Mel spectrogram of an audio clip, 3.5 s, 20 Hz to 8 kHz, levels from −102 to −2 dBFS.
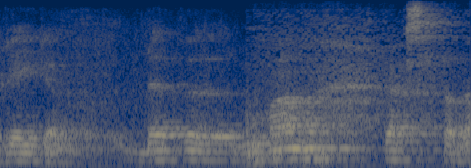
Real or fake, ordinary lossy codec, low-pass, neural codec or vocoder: real; Opus, 24 kbps; 7.2 kHz; none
